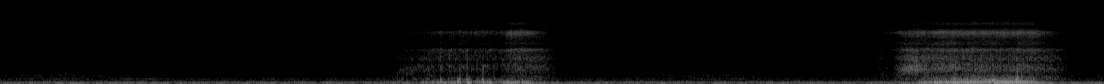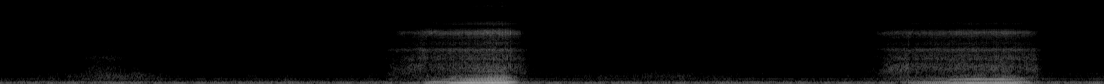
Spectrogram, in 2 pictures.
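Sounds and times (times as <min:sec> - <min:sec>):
girl snoring: 0:03.9 - 0:05.6, 0:08.8 - 0:10.7, 0:14.9 - 0:16.3, 0:19.8 - 0:21.5.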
